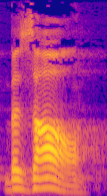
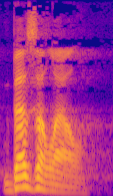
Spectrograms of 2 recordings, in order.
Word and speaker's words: Bezalel: And then, of course, in Exodus 31, verses 2 through 4, God chose a man named Bezalel, or I got to pronounce this properly, Bezalel, to serve as the general contractor.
